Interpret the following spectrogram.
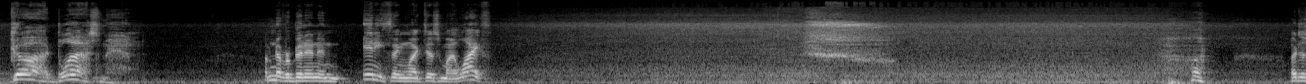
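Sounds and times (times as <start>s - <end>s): hurricane-force wind blowing: 0.0s - 13.0s.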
